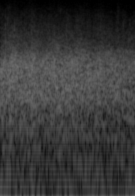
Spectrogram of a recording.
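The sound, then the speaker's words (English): Dense, sustained applause from a large audience in a concert hall as the conductor enters before an orchestra concert, a steady wash of many hands clapping at once, loud, with no pauses and no voices standing out. “The conductor enters to thunderous applause.”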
